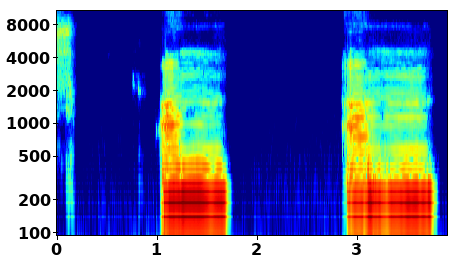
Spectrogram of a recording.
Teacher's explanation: ہونٹ مل رہے ہیں تو یہی میم کا مخرج کہلائے گا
